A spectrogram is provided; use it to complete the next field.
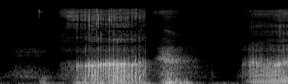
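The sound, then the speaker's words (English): Loud, exaggerated snoring of a sleeping giant imitated by a voice: a long rasping snore, a shorter snort, then another drawn-out snore, with no other talking. “So he climbs up onto the table, crocks across very softly, tiptoeing past the snoring giant.”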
